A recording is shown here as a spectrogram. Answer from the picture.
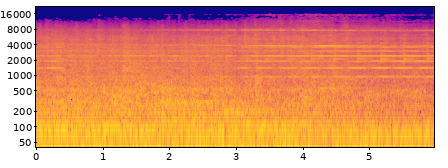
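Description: Tail end of a container freight train rolling over a level crossing and rumbling away. From about three seconds in, a steady high ringing from the level crossing alarm stands out more clearly above the fading rumble.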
